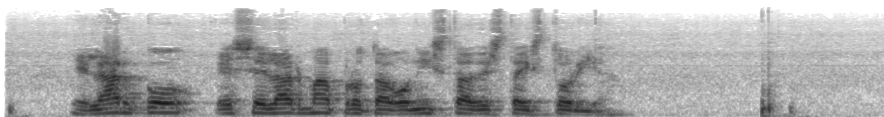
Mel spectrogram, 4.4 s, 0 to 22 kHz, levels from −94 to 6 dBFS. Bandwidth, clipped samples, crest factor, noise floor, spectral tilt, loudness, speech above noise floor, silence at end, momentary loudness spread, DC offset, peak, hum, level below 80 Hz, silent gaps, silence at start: 16 kHz; under 0.1%; 16 dB; -49 dBFS; -5.5 dB/octave; -15 LUFS; 35 dB; 0.55 s; 17 LU; under 0.1%; 0 dBFS; none; -50 dBFS; none; 0.05 s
